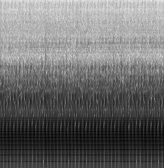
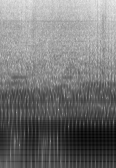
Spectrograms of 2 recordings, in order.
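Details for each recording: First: Honda Type R engine with long-unchanged spark plugs, idling: steady idle with a faint uneven stumble and slight shift near the end; mild misfire, also at wide-open throttle, owner suspects the plugs, not confirmed. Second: Honda Civic Type R with misfire and sketchy start-ups, after spark plug replacement, running without valve cover: catches quickly, smooth steady idle with no stumbling; normal start and idle.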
